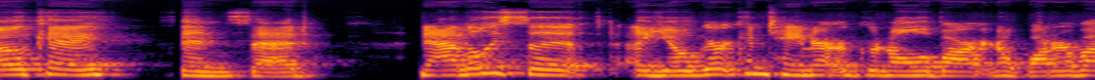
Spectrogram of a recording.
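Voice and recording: Over a quiet background, someone reads aloud in a natural voice.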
